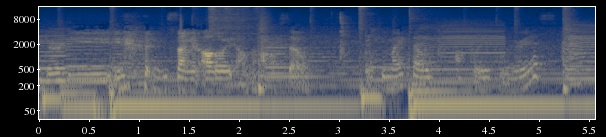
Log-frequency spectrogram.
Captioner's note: laughing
